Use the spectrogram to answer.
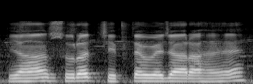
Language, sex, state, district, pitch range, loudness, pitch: Hindi, male, Uttar Pradesh, Saharanpur, 145-160 Hz, -13 LUFS, 150 Hz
